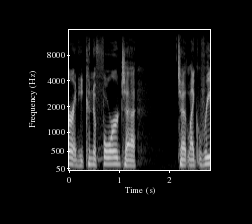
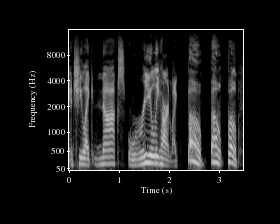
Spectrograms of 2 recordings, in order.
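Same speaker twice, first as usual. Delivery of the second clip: ordinary talk, nothing marked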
